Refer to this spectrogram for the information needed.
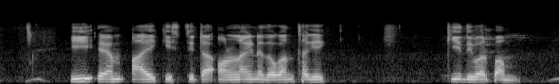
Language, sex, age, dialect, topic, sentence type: Bengali, male, 18-24, Rajbangshi, banking, question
